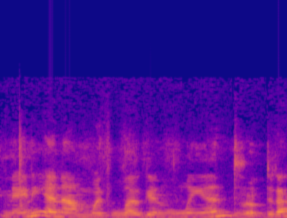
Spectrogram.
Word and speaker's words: Lind: the Nashville hoot Nanny and I'm with Logan Lind did I pronounce that correctly that is correct spell Lind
